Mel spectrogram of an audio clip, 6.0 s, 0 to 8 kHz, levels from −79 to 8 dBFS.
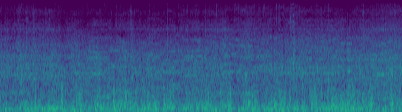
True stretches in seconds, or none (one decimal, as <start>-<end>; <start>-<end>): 0.0-0.6; 4.2-5.0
